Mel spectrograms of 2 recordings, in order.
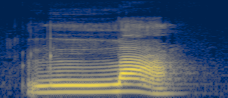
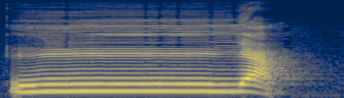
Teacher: Lá, mas é a ponta da língua. O som do LH não vai à ponta, vai ao meio da língua. O meio da língua que vai para cima.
